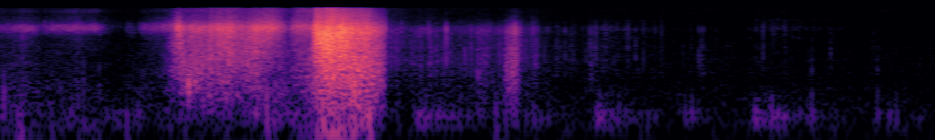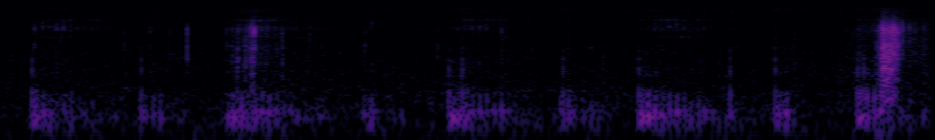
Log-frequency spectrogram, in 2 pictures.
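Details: Domestic cat purring, soft low rhythmic pulses repeating steadily through the recording after a brief loud rustling burst near the start.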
